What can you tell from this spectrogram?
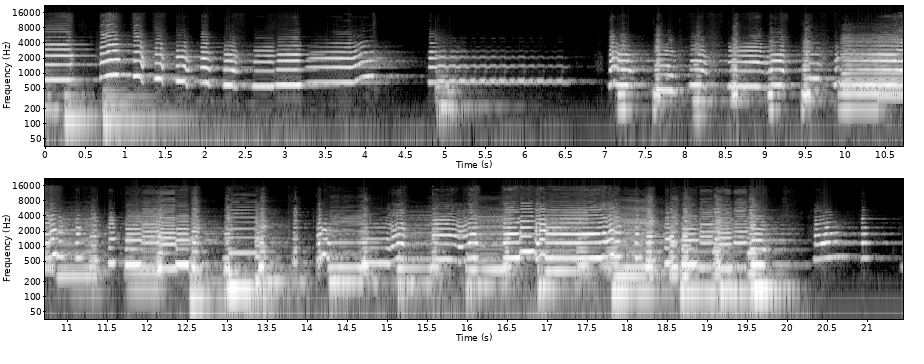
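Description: Background music: a lively instrumental tune of quick melodic notes over a bass line, which thins briefly to a single wavering held note about five seconds in before the full tune resumes.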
